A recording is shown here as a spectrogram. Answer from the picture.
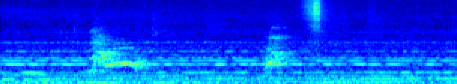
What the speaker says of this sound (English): I don't know why that barking sounds so far away.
